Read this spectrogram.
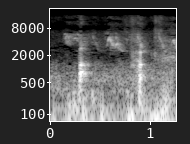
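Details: Man with Tourette syndrome makes two brief, sharp clucking noises like a chicken: vocal tic.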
